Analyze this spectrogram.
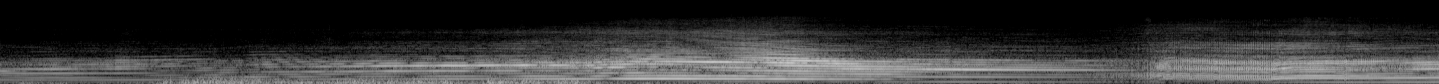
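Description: A model plane's engine whines loudly as it flies past and its pitch shifts.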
